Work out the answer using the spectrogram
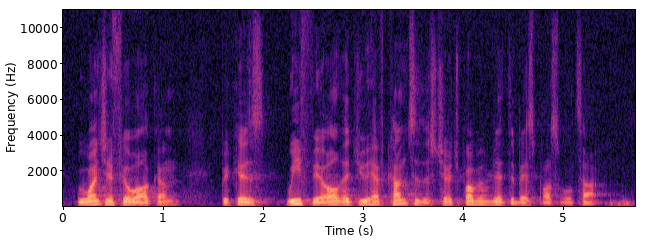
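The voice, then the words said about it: Speaks with an unusual accent. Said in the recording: “He's got a weird accent.”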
